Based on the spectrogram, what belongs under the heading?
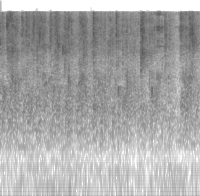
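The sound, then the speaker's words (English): A church audience applauds steadily, a dense wash of many hands clapping together at a fairly even level throughout, with no voices standing out, giving a clap offering for their Chinese brethren for Chinese New Year. “Let's give a clap offering for them.”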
